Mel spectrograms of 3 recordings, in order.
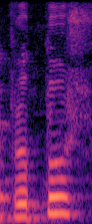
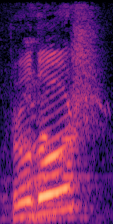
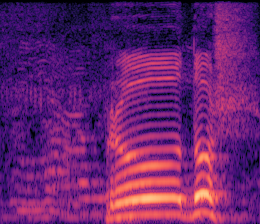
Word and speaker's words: প্রদোষ: অসংখ্য নামে প্রদষ দাকে সম্বোধন করে কেউ বলে প্রত্যুষ প্রদ্যুস প্রদপরে কি বলে পরিতোষ মানে কত নামে হ্যাঁ ভালো করে বলতো কি নাম আপনার নামটা কি প্রদোষ করে বলুন স্পেলিং দিয়ে বলো স্পেলিংটা বলুন তো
